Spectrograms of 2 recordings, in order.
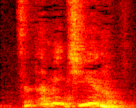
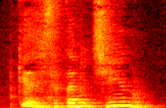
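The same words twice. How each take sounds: First: Much higher, teasing singsong accusation; teasing you're lying; mock accusation. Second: Said in the usual way. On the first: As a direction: catch them out in a playful high voice. Imitating expert reading a liar.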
